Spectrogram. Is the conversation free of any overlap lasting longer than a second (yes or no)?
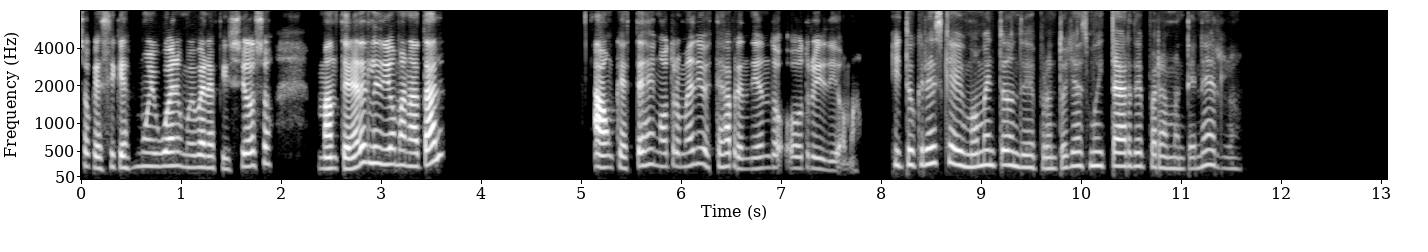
yes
